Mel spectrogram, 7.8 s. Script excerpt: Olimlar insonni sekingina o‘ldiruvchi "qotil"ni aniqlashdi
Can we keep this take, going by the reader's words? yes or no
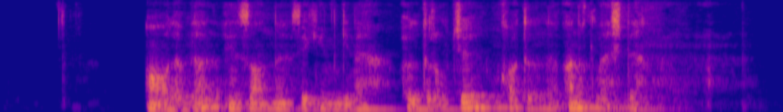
yes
